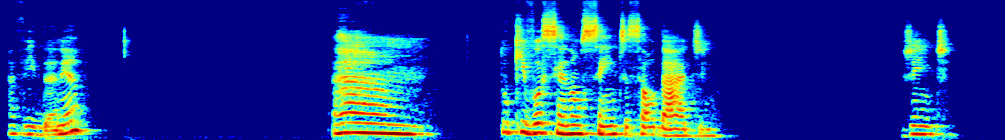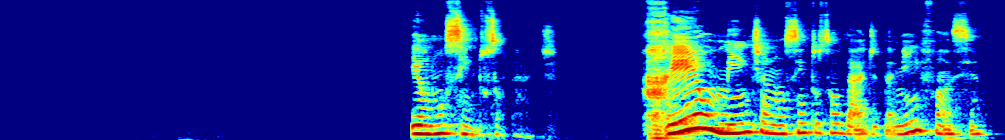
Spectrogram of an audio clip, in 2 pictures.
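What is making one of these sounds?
A woman speaks close to the microphone with animation, pausing often.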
